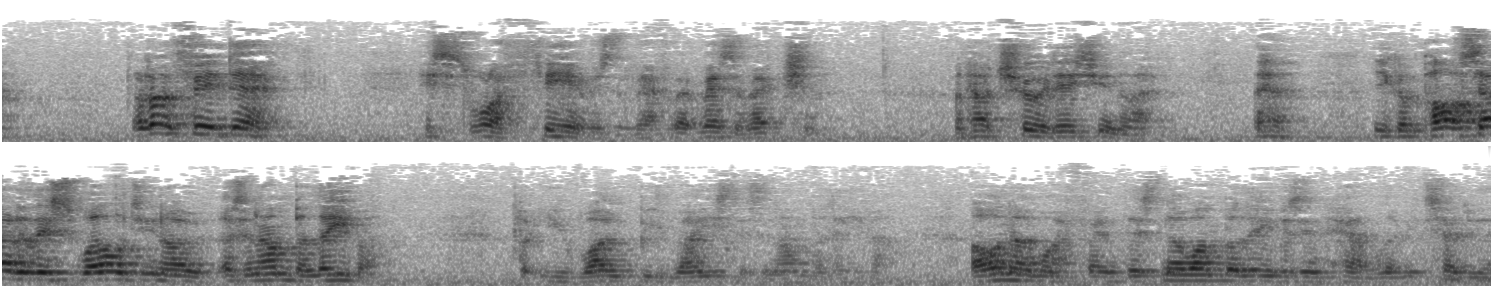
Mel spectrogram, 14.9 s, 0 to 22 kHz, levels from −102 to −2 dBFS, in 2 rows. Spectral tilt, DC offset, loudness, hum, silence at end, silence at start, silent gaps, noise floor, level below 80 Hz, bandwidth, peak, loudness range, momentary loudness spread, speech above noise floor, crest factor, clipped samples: -3.5 dB/octave; under 0.1%; -22 LUFS; none; 0 s; 0 s; none; -44 dBFS; -50 dBFS; 13 kHz; -2 dBFS; 7 LU; 19 LU; 22 dB; 22 dB; under 0.1%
